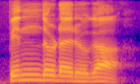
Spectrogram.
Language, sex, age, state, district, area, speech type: Malayalam, male, 18-30, Kerala, Kasaragod, urban, read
